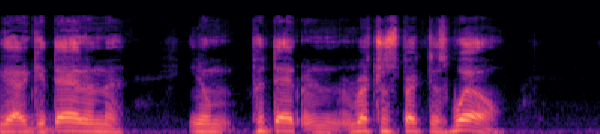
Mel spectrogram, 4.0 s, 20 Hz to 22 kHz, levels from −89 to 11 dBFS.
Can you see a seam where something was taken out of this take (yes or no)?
yes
